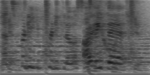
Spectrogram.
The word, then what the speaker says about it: Eichhörnchen: I want you to try and pronounce Eichhörnchen. Eichhörnchen. Yes, yeah, Eichhörnchen. that's pretty close. I think Eichhörnchen. the CH there is really difficult. It's to really, pronounce.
